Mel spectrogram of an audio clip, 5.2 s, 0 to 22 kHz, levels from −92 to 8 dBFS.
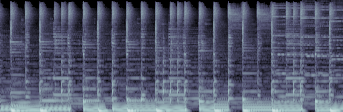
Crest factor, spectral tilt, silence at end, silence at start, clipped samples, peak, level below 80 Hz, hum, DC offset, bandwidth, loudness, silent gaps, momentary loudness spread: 14 dB; -5 dB/octave; 0 s; 0 s; under 0.1%; -2 dBFS; -18 dBFS; none; under 0.1%; over 20 kHz; -18 LUFS; none; 3 LU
